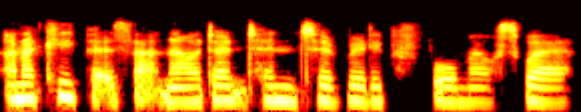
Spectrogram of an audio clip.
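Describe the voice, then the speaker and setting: A mature woman in her fifties talks casually as a podcast co-host, with a slightly low voice. She rambles chattily and pokes fun at herself. The sound is a little dull and lacking in top end. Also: little pitch movement, fast. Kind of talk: casual conversational storytelling. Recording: muffled, roomy echoing recording.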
